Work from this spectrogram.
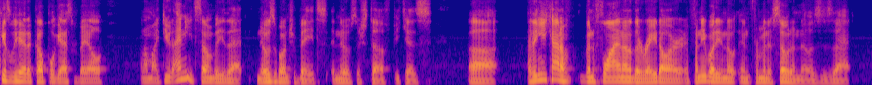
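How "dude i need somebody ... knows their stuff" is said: normal talking voice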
